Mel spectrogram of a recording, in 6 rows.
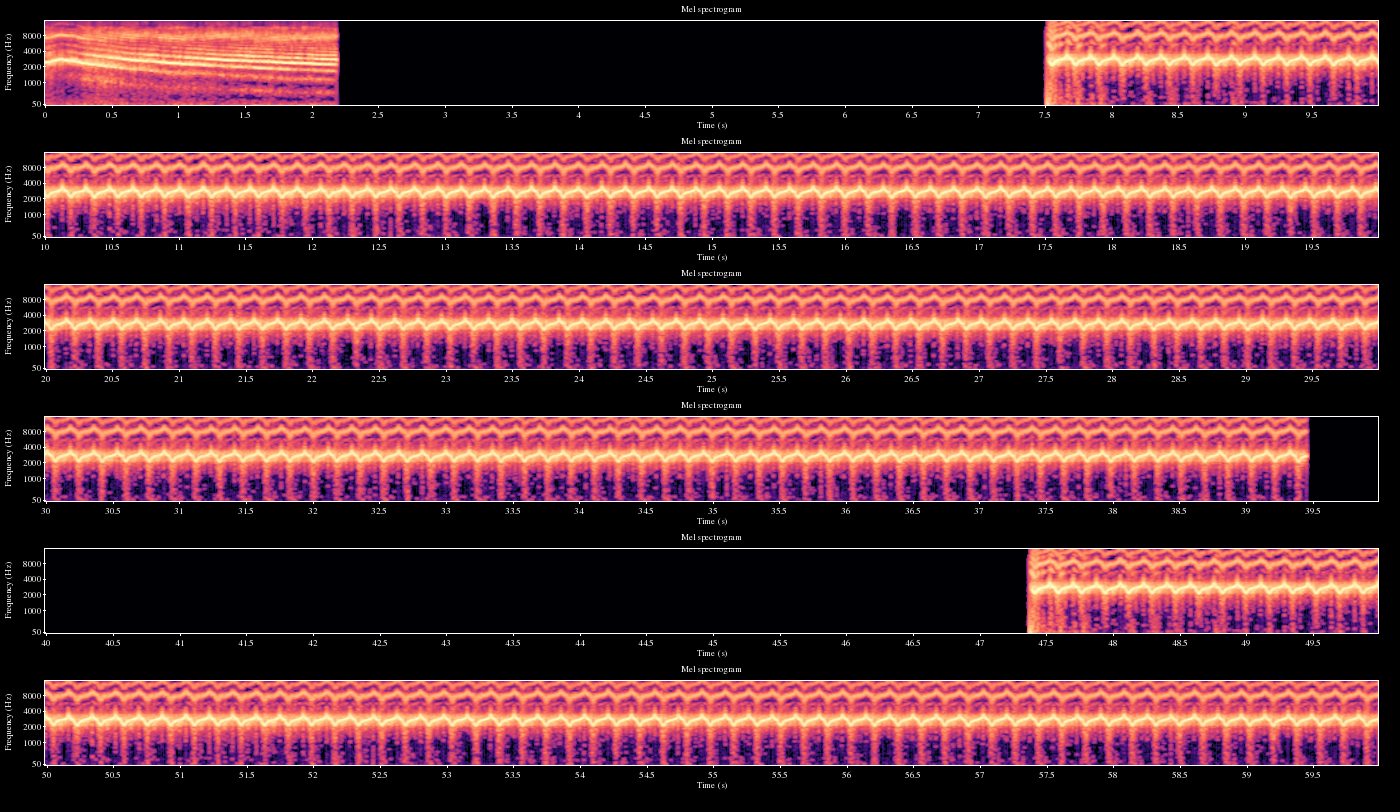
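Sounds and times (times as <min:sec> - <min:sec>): fire alarm siren warbling: 0:00.0 - 0:02.2, 0:07.5 - 0:39.5, 0:47.4 - 0:59.9.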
